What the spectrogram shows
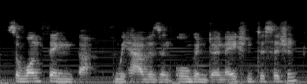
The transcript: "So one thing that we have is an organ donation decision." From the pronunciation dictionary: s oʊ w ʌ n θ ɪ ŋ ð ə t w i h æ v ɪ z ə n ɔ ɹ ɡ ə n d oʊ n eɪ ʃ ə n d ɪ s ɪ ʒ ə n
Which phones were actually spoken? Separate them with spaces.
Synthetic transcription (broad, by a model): s oʊ w ʌ n θ ɪ ŋ ð ə t w i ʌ v ɪ z ə n ɔ ɡ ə n d oʊ n eɪ ʃ ə n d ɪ s ɪ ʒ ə n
